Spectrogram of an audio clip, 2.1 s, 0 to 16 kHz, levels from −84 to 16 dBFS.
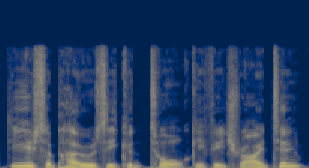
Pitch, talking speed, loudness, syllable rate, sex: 170 Hz, 290 wpm, -14 LUFS, 6.1 syllables/s, male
